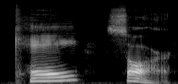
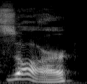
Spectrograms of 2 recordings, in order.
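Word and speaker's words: Ka-Zar: and it says pronounced K-Sar, not Czar, but Sar, K-Sar, which is weird because, of course, it's K-Czar or Kazar or whatever.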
